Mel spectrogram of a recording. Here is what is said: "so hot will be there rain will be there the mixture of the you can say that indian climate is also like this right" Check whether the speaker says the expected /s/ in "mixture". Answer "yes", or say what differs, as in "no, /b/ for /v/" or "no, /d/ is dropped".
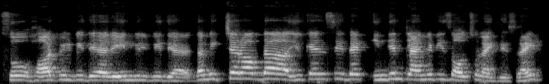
no, /s/ is dropped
